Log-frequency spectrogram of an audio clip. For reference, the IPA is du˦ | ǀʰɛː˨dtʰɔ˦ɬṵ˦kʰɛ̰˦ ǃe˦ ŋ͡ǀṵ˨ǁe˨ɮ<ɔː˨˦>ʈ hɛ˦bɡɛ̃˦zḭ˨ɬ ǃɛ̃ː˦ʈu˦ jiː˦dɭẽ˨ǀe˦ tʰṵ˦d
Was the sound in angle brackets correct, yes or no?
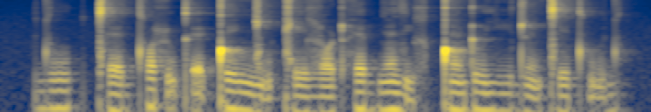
no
